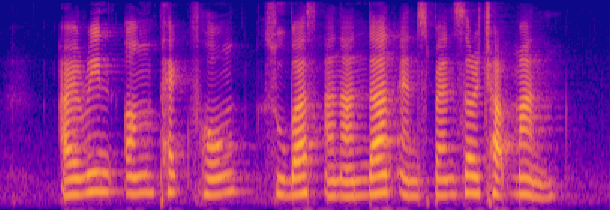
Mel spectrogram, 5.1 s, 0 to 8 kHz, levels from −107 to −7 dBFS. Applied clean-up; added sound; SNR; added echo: none; none; none; none.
